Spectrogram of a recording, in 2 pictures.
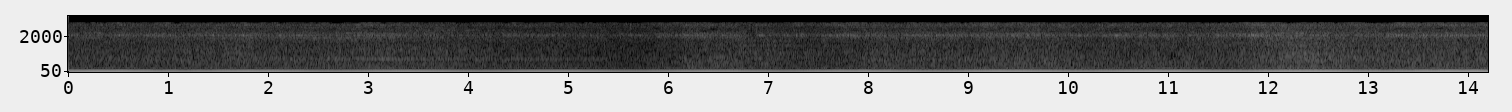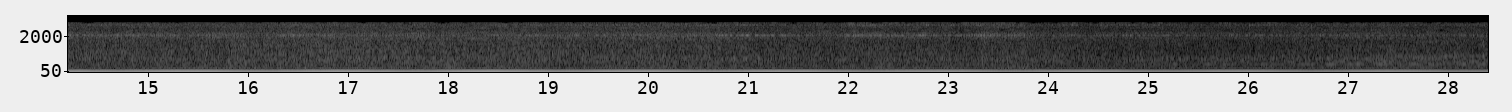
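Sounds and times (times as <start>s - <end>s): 
ambient sound: 0.0s - 28.4s.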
